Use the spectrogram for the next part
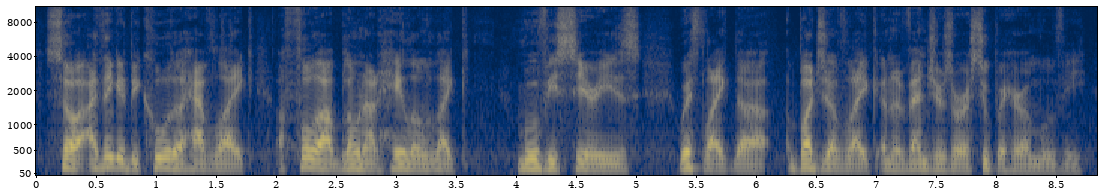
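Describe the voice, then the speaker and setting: A man's voice: medium pitch, fairly even intonation, normal speed, no echo. Casual rambling man hosting, close dry sound. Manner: rambling, peppered with "like". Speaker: host of a live stream panel. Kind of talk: casual chat.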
